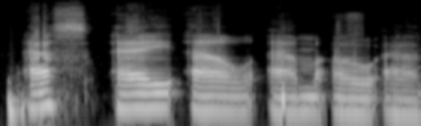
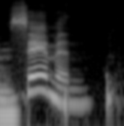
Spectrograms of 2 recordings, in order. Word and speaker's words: salmon: say it out yourself the fish s-a-l-m-o-n salmon that's how the New Jersey accent's supposed to pronounce it but they're saying that's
